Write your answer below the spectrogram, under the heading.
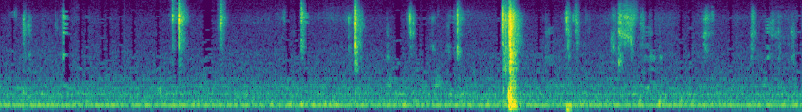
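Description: Trading cards being handled and flipped through: faint, scattered light clicks and flicks of card edges, with one sharper tap a little before four seconds in, over a faint steady hum.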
